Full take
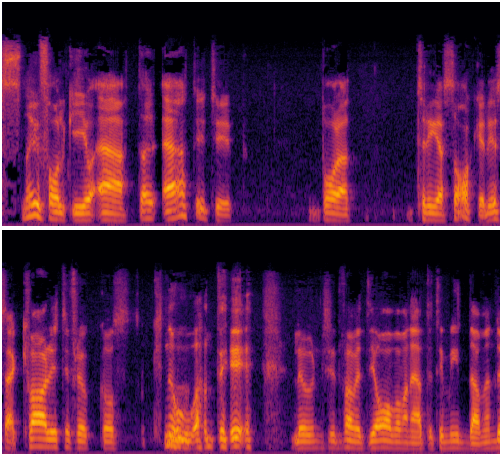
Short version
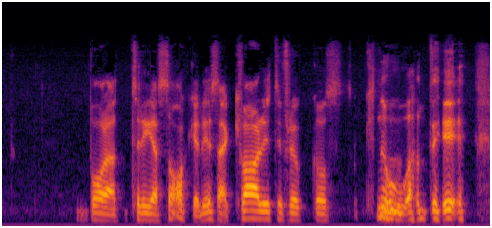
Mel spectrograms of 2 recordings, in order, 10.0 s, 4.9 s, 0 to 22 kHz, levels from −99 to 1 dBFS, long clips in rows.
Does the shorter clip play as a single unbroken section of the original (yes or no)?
no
